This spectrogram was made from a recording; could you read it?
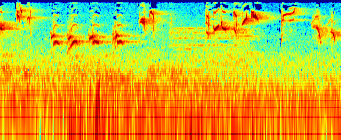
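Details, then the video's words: Oriental magpie-robin song meant to get a quiet bird answering: quick series of short chirps, then a string of high, varied whistles and sharp trills, lively and continuous, with one dull thump early on. "Burung kacer terapi dari tidak bunyi langsung saut dengan suara ini dijamin gacor"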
